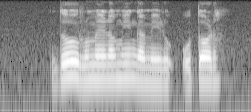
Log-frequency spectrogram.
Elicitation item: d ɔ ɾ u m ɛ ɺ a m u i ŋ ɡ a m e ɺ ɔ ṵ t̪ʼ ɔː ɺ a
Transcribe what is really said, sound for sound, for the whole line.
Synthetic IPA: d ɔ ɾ u m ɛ ɺ a m u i ŋ ɡ a m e ɺ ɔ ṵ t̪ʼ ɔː ɺ a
